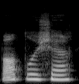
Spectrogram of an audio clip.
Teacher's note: طوا کے اوپر کلکلا ہوگا اور طوا کو موٹا پڑھنا ہے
